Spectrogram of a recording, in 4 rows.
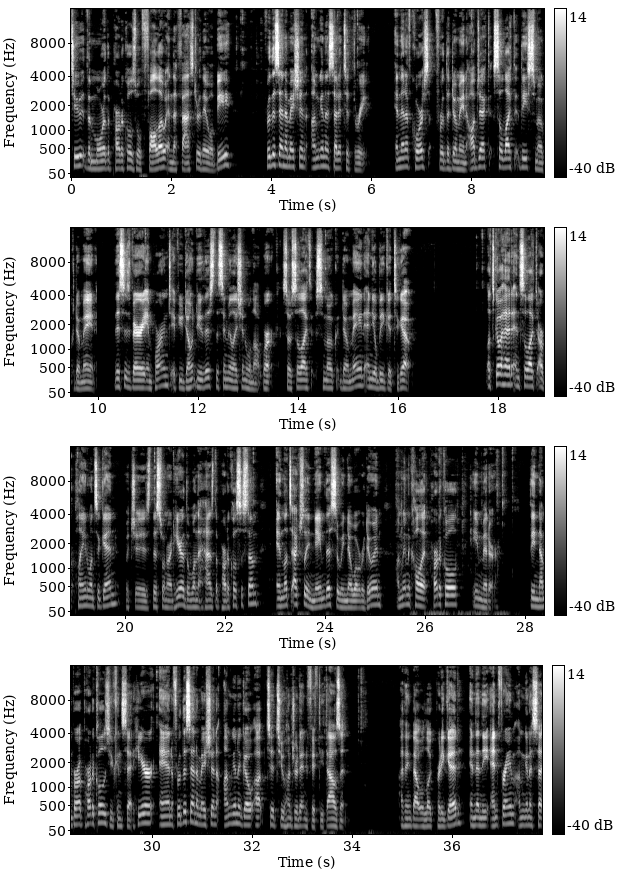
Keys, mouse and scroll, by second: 3.2-5.7 drag, 7.8-9.9 drag, 10.7-13.9 drag, 17.4 click, 18.8 click, 20.4 click, 22.2 click, 22.4-25.6 drag, 27.1 t, 29.9-33.0 drag, 33.0 KP_0, 33.6 KP_0, 36.7-37.8 drag.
